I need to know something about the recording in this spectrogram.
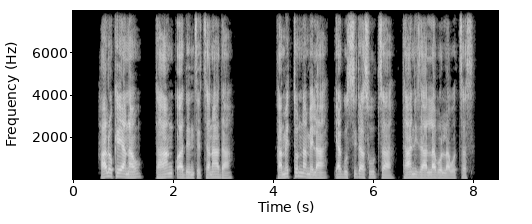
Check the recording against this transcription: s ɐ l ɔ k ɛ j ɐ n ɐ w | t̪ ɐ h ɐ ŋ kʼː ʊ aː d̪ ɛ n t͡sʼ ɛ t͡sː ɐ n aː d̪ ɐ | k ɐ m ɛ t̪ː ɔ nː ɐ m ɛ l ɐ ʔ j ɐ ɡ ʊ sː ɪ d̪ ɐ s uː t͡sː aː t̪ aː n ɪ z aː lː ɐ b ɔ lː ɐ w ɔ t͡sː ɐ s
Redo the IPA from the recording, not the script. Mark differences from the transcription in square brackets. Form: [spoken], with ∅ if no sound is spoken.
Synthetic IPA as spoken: [h] ɐ l ɔ k ɛ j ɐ n ɐ w | t̪ ɐ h ɐ ŋ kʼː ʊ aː d̪ ɛ n [t͡s] ɛ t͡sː ɐ n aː d̪ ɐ | k ɐ m ɛ t̪ː ɔ nː ɐ m ɛ l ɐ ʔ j ɐ ɡ ʊ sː ɪ d̪ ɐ s uː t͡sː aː t̪ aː n ɪ z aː lː ɐ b ɔ lː ɐ w ɔ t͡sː ɐ s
